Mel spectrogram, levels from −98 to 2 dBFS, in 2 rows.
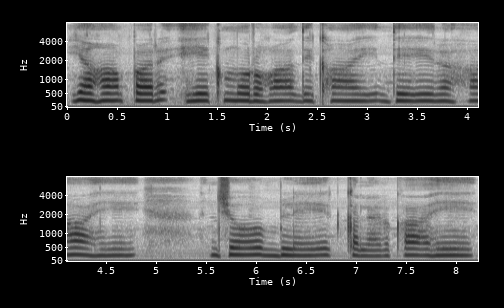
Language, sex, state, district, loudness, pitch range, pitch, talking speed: Hindi, female, Madhya Pradesh, Bhopal, -18 LUFS, 220-240 Hz, 235 Hz, 95 wpm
